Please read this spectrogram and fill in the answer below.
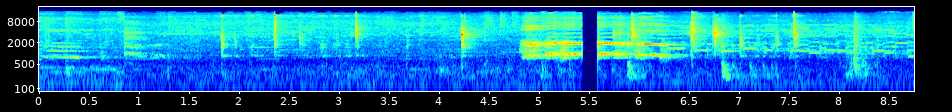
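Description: A rooster crowing once, loudly, about five seconds in, broken by a brief dropout partway through. Around it, scattered light clicks and taps from hands working inside a bare engine block's crankcase.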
